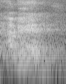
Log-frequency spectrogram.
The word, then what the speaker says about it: amin: Yaitu bacanya pakai imalah. Ya-nya ini dibaca miring. Ayat Bismillahi majreha. Jadi bacanya amin.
